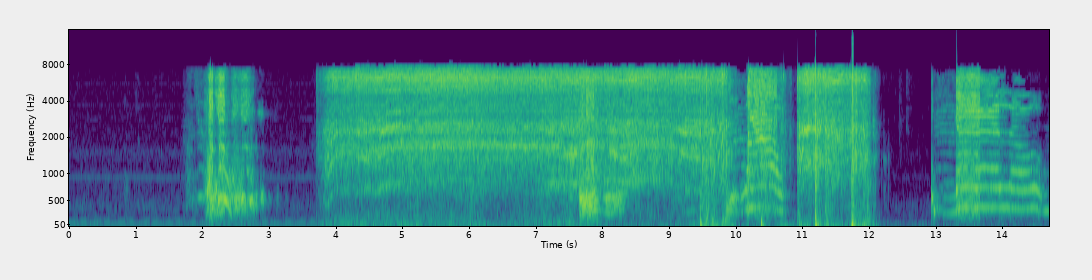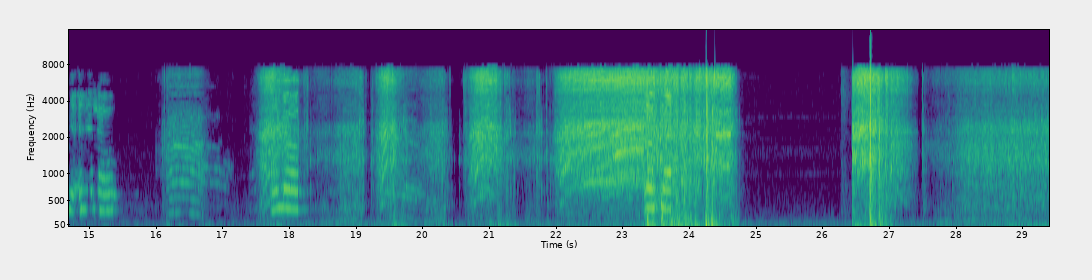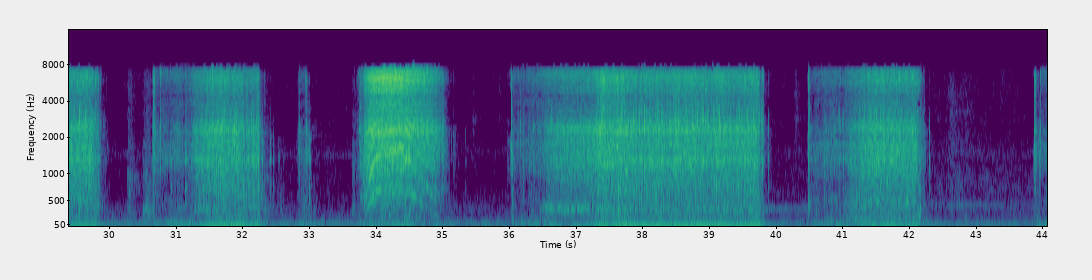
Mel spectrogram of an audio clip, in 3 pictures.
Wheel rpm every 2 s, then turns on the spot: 0, 10, 180, 230, 210, 110, 40, 0, 10, 20, 30, 140, 80, 60, 30, 20, 20, 40, 20, 40, 20, 10.
18-20 28-32 36-44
